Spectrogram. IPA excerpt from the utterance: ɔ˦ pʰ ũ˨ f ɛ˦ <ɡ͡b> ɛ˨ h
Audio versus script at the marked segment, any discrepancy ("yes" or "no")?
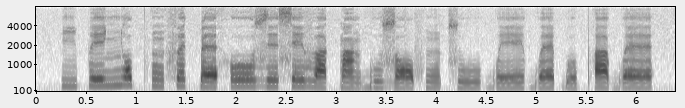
yes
